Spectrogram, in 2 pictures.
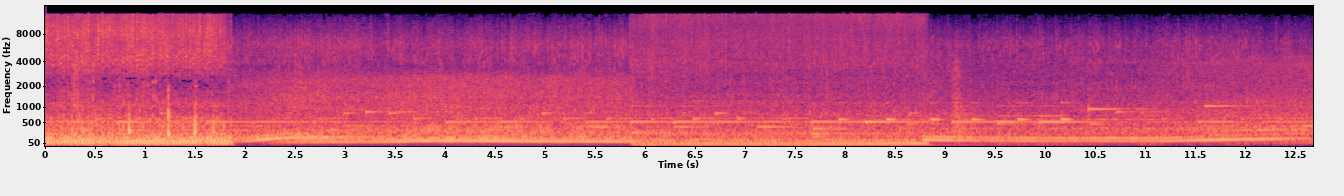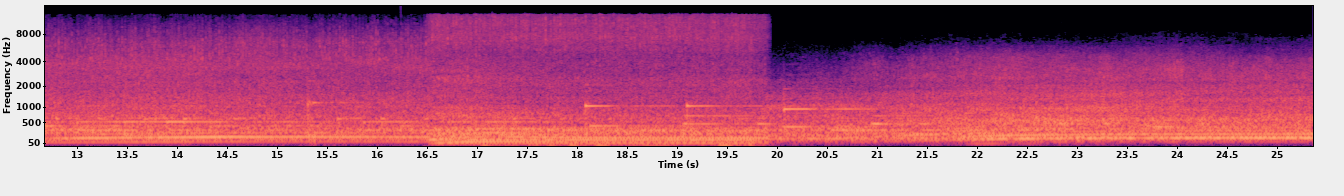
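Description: A Spitfire single-seat monoplane fighter's engine roars steadily and loudly through its takeoff run, the propeller drone holding with shifting pitch and a sustained rumble that carries on without a break.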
